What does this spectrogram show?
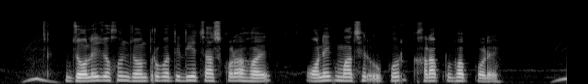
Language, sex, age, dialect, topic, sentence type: Bengali, male, 25-30, Northern/Varendri, agriculture, statement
